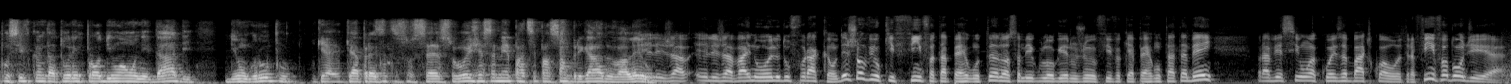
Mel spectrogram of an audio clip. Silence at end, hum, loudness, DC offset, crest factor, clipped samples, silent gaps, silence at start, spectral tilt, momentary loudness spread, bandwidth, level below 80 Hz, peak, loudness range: 0 s; none; -19 LUFS; under 0.1%; 16 dB; under 0.1%; none; 0 s; -6 dB/octave; 8 LU; 10.5 kHz; -44 dBFS; -4 dBFS; 4 LU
